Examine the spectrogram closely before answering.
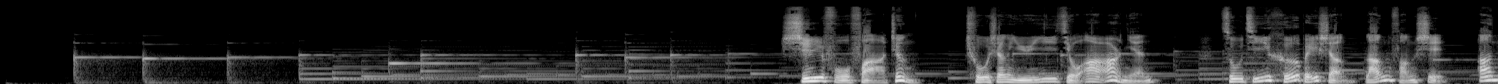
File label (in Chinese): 专题 男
